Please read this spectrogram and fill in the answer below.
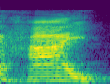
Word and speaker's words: high: significa alta em inglês a gente não pronuncia A letras g e h então quando tem g e h a gente não pronuncia então por isso que a pronúncia aqui é High né só o h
